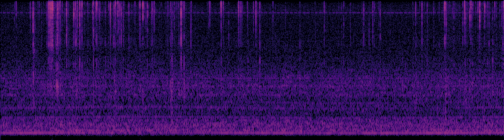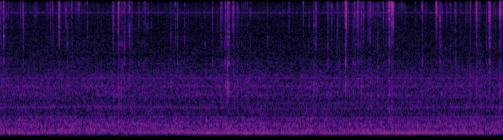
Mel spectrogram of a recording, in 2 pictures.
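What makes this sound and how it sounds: An orange Post-it pad, a small solid block of paper held in both hands over a wooden table, is tapped and scratched across its top and edges by long acrylic nails. The result is a quiet, steady patter of light papery taps and scratchy crinkles, with frequent bright clicks over a constant low hum.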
